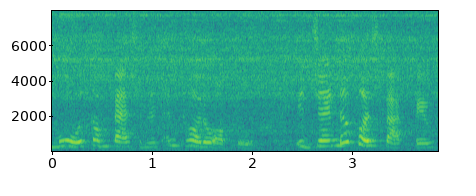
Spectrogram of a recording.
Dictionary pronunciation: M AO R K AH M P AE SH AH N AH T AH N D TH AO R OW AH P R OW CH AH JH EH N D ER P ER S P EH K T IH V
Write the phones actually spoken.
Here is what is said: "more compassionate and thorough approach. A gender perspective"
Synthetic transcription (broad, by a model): M AO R K AH M P AE SH AH N AH T AH N D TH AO R OW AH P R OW AH JH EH N D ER P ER S P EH K T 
